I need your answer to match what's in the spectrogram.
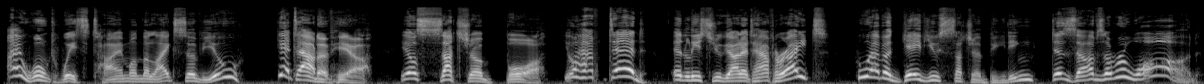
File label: breton, voice auditions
